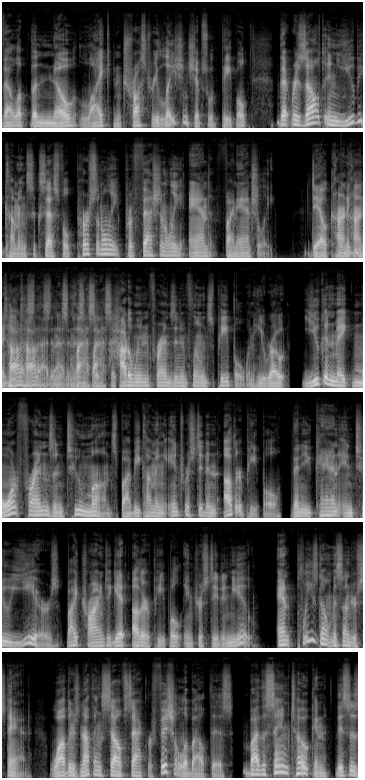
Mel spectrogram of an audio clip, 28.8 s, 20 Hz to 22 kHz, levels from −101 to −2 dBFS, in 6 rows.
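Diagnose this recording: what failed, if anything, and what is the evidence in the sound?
A doubled audio track appears from 9.33 s to 11.15 s: the speech is heard twice, with a second full-band copy trailing the first by around a fifth of a second at roughly the same loudness. The copy has no decay or room colouring and cuts in and out abruptly at both ends, which rules out an acoustic echo. The stage is likely the capture or edit chain, with a second, slower path or a misaligned duplicate mixed onto the same track.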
